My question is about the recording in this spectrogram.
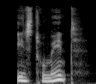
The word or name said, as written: instrument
